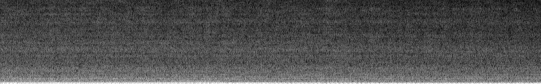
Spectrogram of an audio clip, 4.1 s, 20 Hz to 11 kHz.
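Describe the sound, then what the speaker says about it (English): A car engine idles steadily after its fuel injectors were coded to cure a rough start, a smooth, even low drone heard close and alone throughout. "It starts right up. There is no hesitation. It doesn't hang around 500 RPM."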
